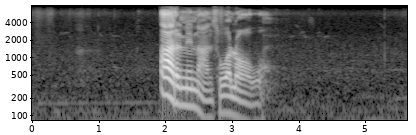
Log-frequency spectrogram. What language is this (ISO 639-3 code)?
tso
